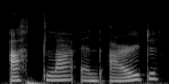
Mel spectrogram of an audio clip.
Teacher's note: They're spelled with ä, satna ä, but they're pronounced with a.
